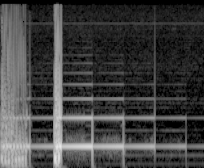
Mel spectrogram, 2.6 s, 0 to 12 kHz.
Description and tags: Some weird noise and beeps coming from a Yamaha TX81z FM synth.
beep, bleep, blip, digital, echo, fm, sound-design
